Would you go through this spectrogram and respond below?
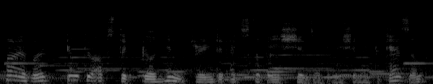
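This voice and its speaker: A man reads on-screen game text aloud in a plain mid-pitched voice, halting and restarting as he trips over names. Game music plays clearly underneath him. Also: sing-song. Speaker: gameplay video uploader.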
